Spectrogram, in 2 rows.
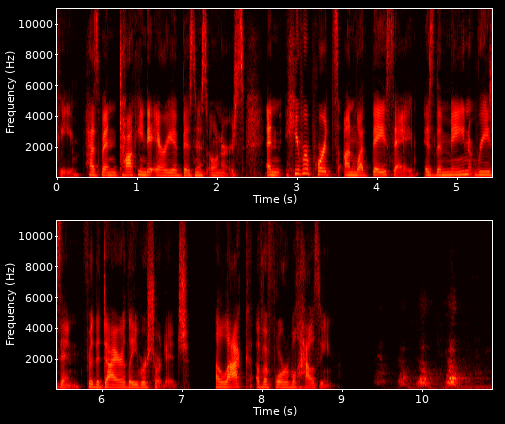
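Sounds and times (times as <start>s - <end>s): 
speech: 0.0s - 9.0s
several dogs barking at a kennel: 9.4s - 10.8s.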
